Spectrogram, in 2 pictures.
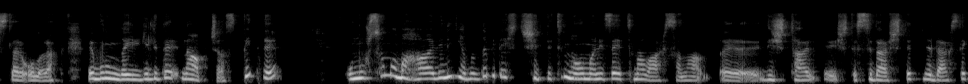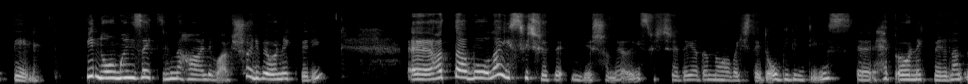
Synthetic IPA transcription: slʲˠaɾʔo̞̰lˠaɾakvɛbununlˠailʲɟilʲid̪ɛnɛapʰɯ̥d͡ʒa̰z̥bid̪̥ɛ | umuɾsʰamamaɦaːlʲininjanɯnd̪abid̪ɛʃid̪ːet̪ʰino̞ɾmalʲizɛɛt̪mɛvaɾ̥sana̰d̪iʒit̪ʰalʲiʃt̪ʰɛsibæɾʃi̥d̪ːɛt̪̚nɛd̪æɾsɛc̚d̪̥ije̞lʲim | b̥ino̞ɾmalʲizɛɛt̪ʰːilʲmɛɦaːlʲiva̰ɾ̥ʃøjlʲebiø̞ɾnɛcve̞ɾijm | ɛːɦat̪ʰːaːbuo̞lˠajisfit͡ʃɾɛd̪ɛjaʃamɯjo̰isfit͡ʃɾɛd̪ɛjad̪ano̞ɾvat͡ʃt̪ʰḛjd̪ɛo̞bilʲind̪ḭːmiz̥hɛpø̞ɾnɛcve̞ɾilʲæn

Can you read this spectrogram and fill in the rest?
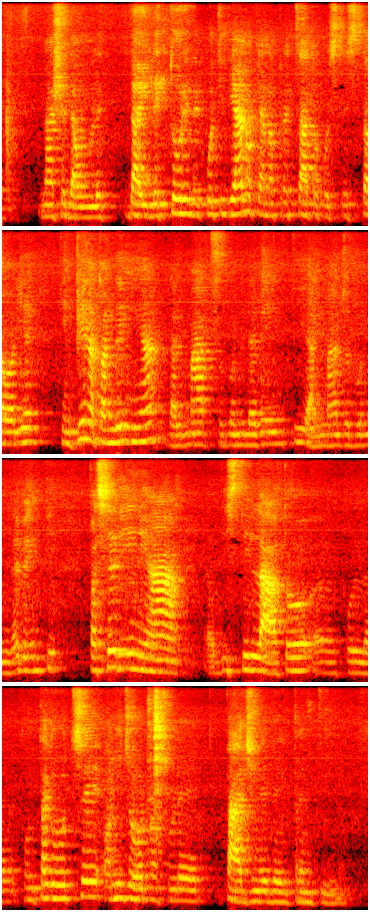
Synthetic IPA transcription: naʃːed̪aunled̪ajlet̪ːoːɾid̪elkwot̪id̪jaːnok̟eanːoapːɾet̪sːaːt̪okwest̪est̪ɔːɾjek̟eimpjɛːnapand̪emiːad̪almart̪sod̪uemiːlaevɛnt̪ialmad͡ʒːod̪uemiːlaevɛnt̪i | pasːeɾiːnia | d̪ːist̪ilːaːt̪okolkont̪aɡot͡ʃːeʔɔɲːid͡ʒornosulːe | paːd͡ʒined̪elt̪ɾent̪ḭːno̰

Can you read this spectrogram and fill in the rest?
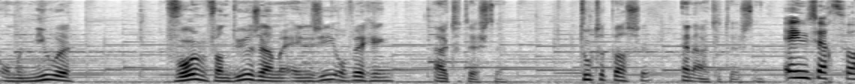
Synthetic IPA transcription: ɔmənːiwə | vɔɹmvɑndyːɹzaːməejnɛɹʒiɔpʋɛkɪŋ | œɥtə̥tɛstən | tutəpɑsən | ɛnœɥtətɛstənejnzɛχtfɑ

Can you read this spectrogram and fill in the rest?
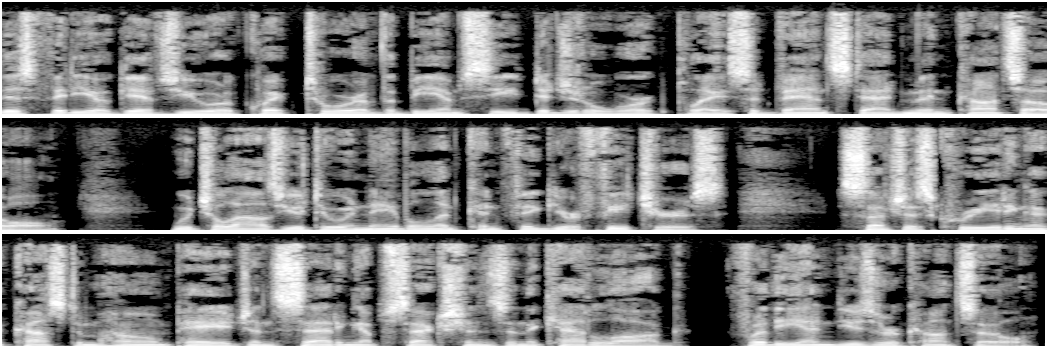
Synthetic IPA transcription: ðɪsv̥ɪɾioʊɡɪvzjɨəkʰw̥ɪk̚tʰʊɹʌvðɨbiɛ̃msidɪd͡ʒɨɾl̩ˠwɜ˞k̚pʰl̥eɪsɨdvæ̃nstɨd̚mɪ̃nkʰɑ̃nsoʊlˠ | wɨt͡ʃəlaʊzjɨɾɨɨneɪbl̩ˠə̃nkʰɨ̃ɱfɪɡjə˞fit͡ʃə̰˞z̥ | sʌt͡ʃɨz̥kʰɹ̥ieɪɾɪ̃ŋɨkʰʌstɨ̃mɦõʊ̃mpʰeɪd͡ʒɨ̃nsɛɾɪ̃ŋʌpsɛkʃɨ̃nzɨ̃nðɨkʰæɾəlɔ̰ɡ | fə˞ðiɛ̃ndjʉzə˞kʰɑ̃nso̰ʊlˠ

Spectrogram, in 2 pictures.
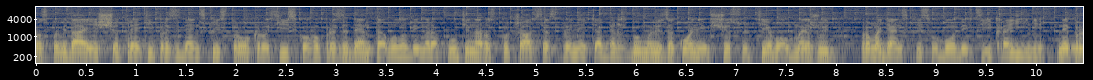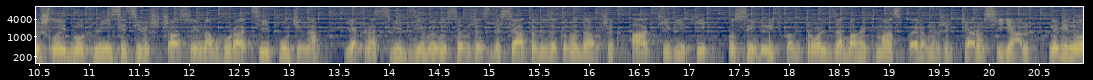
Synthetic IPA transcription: ɾɔspɔʋʲid̪ɑjɛʃt͡ʃɔt̪ɾɛtʲijpɾezɪd̪ɛnʲsʲkɪjst̪ɾɔkrɔsʲijsʲkɔɦɔpɾezɪd̪ɛnt̪ɐʋɔlˠɔd̪ɪmɪɾɐputʲinɐɾɔspɔt͡ʃɑwsʲɐspɾɪjnʲɐtʲːad̪ɛrʒd̪umɔjʊzɐkɔnʲiwʃt͡ʃɔsʊtʲʰːɛʋɔːbmɛʒʊjʊtʲ | ɦɾɔmɐdʲanʲsʲkʲisʋɔbɔd̪ɪwt͡sʲijkɾɐjinʲinɛpɾɪjʃlˠɔid̪ʋɔxmʲisʲɐt͡sʲiwʃt͡ʃɑsʊinɐwɦʊɾɑt͡sʲijiputʲinɐ | jɐknɐsʲʋʲid̪zʲjɐʋɪlˠɔsʲɐwʒɛzd̪esʲat̪ɔkzɐkɔnɔd̪ɑwt͡ʃɪxɑktʲiwjɐkʲipɔsɪlʲʊjʊtʲkɔnt̪ɾɔlʲzɐbɐɦɐtʲmɑsfɛɾemɪʒɪtʲːaɾɔsʲijannɐʋʲin

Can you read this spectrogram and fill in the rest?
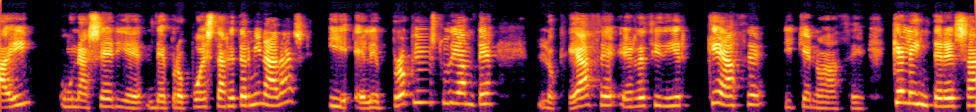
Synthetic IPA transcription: aj | unase̞ɾje̞ðe̞pɾo̞pwe̞st̪azðe̞t̪e̞ɾmĩnað̞as | ie̞lepɾo̞pjoest̪uðjant̪e̞ | lo̞ke̞aθe̞ʔe̞zðe̞θiðiɾke̞aθe̞ | ike̞no̞aθe̞ke̞le̞int̪e̞ɾe̞sa

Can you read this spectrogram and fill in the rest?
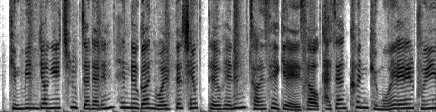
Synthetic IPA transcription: kimːinɡjʌŋit͡ɕʰuɭk̚t͡ɕ͈ʌnɦanɯnhendɯɡʌnwʌɭt͈ɯɕʰiotʰːe̞we̞nɯnt͡ɕʌnsʰe̞ɡe̞ːsʰʌkad͡ʑaŋkʰɯnkjumoe̞ɭpui

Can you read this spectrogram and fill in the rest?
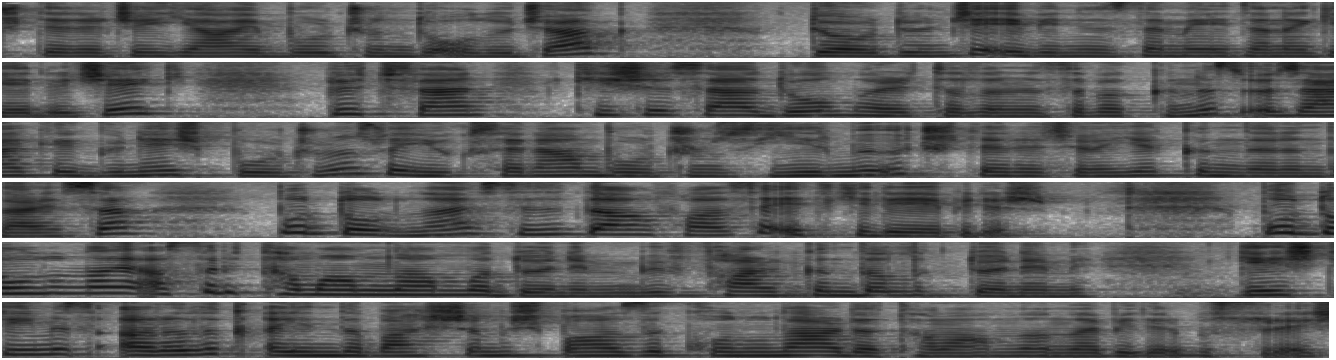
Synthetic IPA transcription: t͡ʃd̪e̞ɾe̞d͡ʒɛjajbuɾd͡ʒund̪ao̞̰lˠud͡ʒakd̪̥ø̞ɾd̪ynd͡ʒye̞vinizd̪ɛme̞jd̪anaɟe̞lʲe̞d͡ʒɛc | lʲyt̪fæn | cʰiʃisælʲd̪o̞mhaɾit̪ʰalˠaɾɯnɯzabakɯnɯzøzɛlʲːic̬lʲɛɟynɛʃbuɾd͡ʒunuzvɛjycʲse̞lʲænbuɾd͡ʒunuzjiɾmiyt͡ʃd̪̥e̞ɾe̞d͡ʒɛvɛjakɯnlˠaɾɯnd̪ajsa | b̥ud̪o̞lˠunajsizid̪aɦafazlˠaɛt̪cʰilʲe̞je̞bilʲiɾ̝̥ | b̥ud̪o̞lˠunajasabit̪ʰamamlˠanmad̪ø̞ne̞mibifaɾkɯnd̪alˠɯk̚d̪ø̞ne̞mɪɟ̥ɛt͡ʃt̪iːmizaɾalˠɯkʰajɯnd̪abaʃlˠamɯʃ̬baːzɯkʰo̞nulˠaɾd̪at̪ʰamamlˠanabilʲiɾbusyɾɛ̰t͡ʃ

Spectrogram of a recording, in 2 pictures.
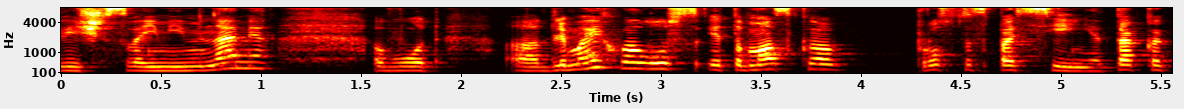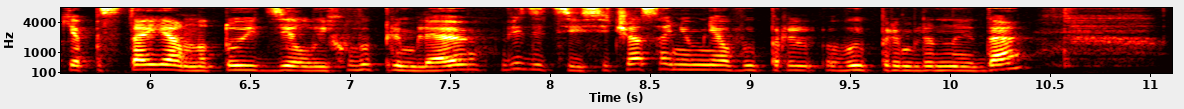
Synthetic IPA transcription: vʲeɕːɪ̥svɐimʲɪɪmʲɪnamʲɪvot̪əd̪lʲəmɐixvɐlˠo̞sɛt̪əmaskə | pɾo̞st̪əspɐsʲenʲɪjət̪akːakjapə̥st̪ɐjanːət̪o̞ɪdʲelˠəixvɨpɾʲɪmlʲæjʊvʲidʲɪtʲɪːsʲɪt͡ɕːasɐnʲiʊmʲɪnʲavɨpɾvɨpɾʲɪmlʲɪnɨd̪a

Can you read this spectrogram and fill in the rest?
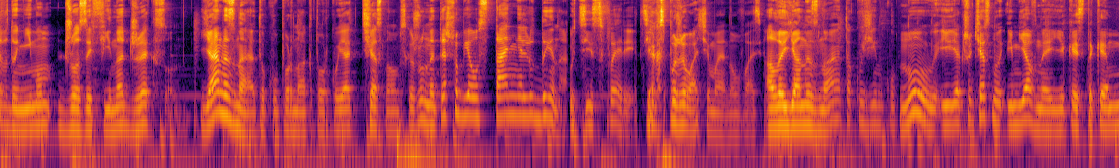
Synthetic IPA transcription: ewd̪ɔnʲimɔmd͡ʒɔzefʲinɐd͡ʒɛksɔ̰n | janɛznɑjʊt̪ɐkupɔrnɔɐkt̪ɔrkʊjat͡ʃɛsnɔʋamskɐʒunɛt̪ɛʃt͡ʃɔbjaɔst̪ɑnʲːɐlʲʊd̪ɪnɐ̰ʊt͡sʲijsfɛɾʲḭjɐkspɔʒɪʋɑt͡ʃʲɪmɛjnɛuʋɑ̰zʲiɐ̰lˠɛjanɛznɑjʊt̪ɐkuʒʲinkʊnuijɐkʃt͡ʃɔt͡ʃɛsnɔʔimjawnɛjijɐkɛsʲt̪ɐkɛ

